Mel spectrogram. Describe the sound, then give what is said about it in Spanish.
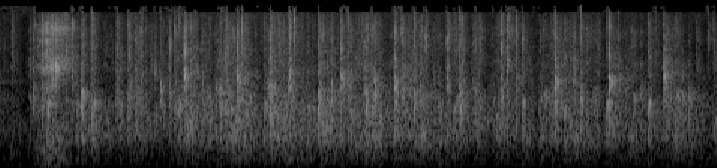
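A crowd breaks into steady applause for the Lord, many hands clapping together in a dense, crackling wash that holds at an even level for several seconds with no talking. “Un aplauso al Señor.”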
